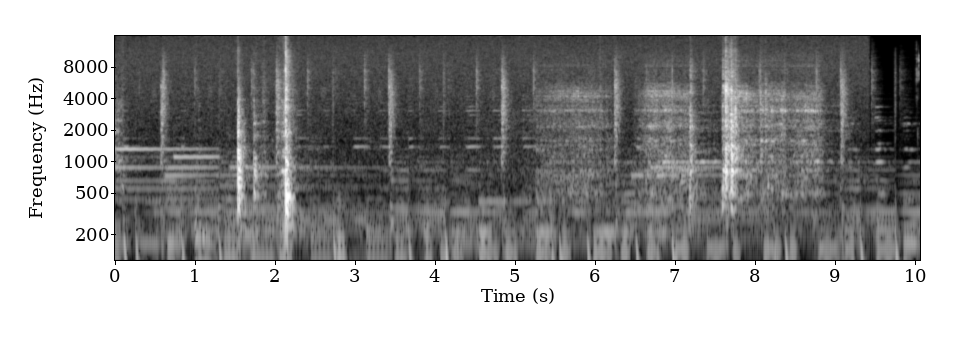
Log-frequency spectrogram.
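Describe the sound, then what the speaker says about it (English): An overlocker runs in quick rhythmic bursts, stitching the gathered seams of a dress made from a vintage sheet and doona cover, with mechanical ticking and a few sharper clacks, fairly quiet and close. "I overlocked all of the seams where I had done the gathering"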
